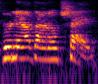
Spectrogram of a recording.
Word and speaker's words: Brunel Donald-Kyei: It's Brunel Donald-Kyei.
